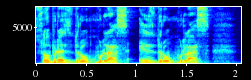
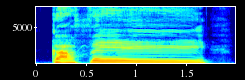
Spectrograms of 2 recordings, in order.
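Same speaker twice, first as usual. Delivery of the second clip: shouted café, -fé stretched and stressed; 7 semitones higher, 4 dB louder than usual. Teaching Spanish stress by shouting words, shout café with stress on fé. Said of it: "le grito la palabra café".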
